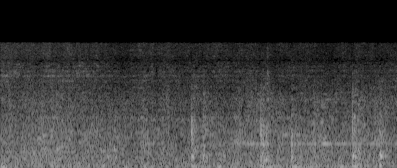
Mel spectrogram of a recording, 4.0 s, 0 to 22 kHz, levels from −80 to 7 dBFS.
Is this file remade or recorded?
recorded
